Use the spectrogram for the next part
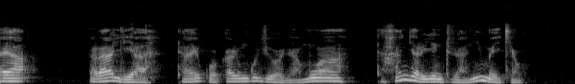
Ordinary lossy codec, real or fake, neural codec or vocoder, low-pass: none; real; none; 19.8 kHz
